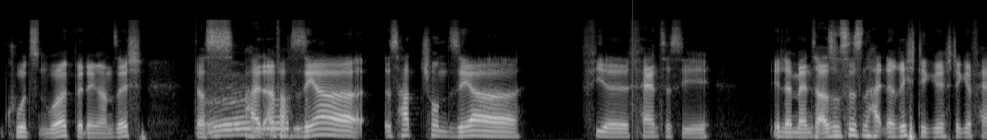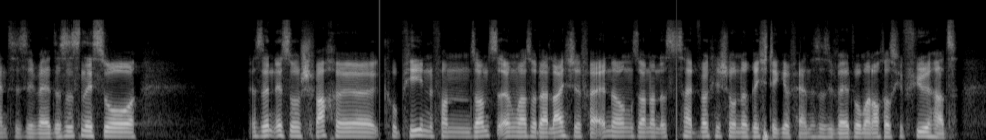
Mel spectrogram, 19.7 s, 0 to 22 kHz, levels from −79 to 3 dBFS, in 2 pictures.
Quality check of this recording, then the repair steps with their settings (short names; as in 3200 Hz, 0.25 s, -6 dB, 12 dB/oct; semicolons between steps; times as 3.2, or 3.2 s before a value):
6.32 pop -9 dBFS
13.66 pop -5 dBFS
16.63 pop -11 dBFS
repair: de-click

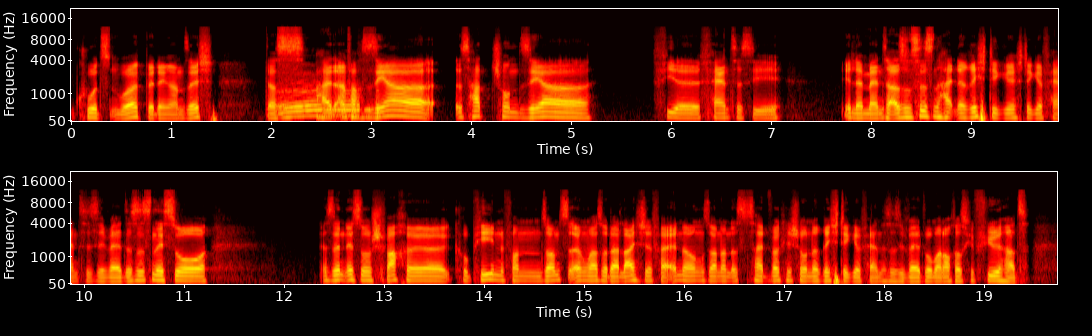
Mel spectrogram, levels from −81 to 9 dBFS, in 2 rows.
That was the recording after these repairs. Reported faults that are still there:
6.32 pop
16.63 pop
